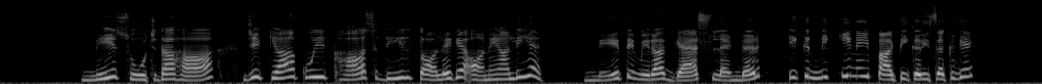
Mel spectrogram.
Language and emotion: Dogri, surprised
